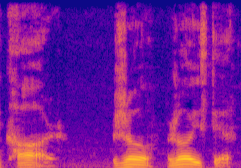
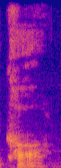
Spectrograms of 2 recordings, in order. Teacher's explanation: Americans have rhoticity in post-vocalic R's. which the R's that come after vowel sound, they do pronounce it. They say car, r is there. · They rather minimize the sound of R that comes after a vowel sound.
